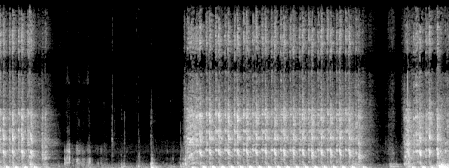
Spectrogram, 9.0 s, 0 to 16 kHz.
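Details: Hammerhead R-150 side-by-side (GY6 150cc) after replacing carburetor that would not stay running with new 24mm manual-choke carb: cranks in short bursts, then fires and runs with a steady putter around two and a half beats a second; normal start and idle.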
